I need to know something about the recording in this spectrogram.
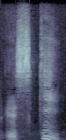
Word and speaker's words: esquí: El esquí. El esquí. And you see that has that accent there. That means we stress that syllable.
